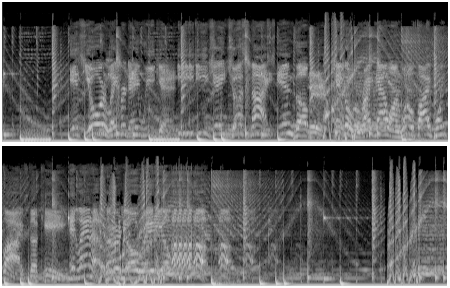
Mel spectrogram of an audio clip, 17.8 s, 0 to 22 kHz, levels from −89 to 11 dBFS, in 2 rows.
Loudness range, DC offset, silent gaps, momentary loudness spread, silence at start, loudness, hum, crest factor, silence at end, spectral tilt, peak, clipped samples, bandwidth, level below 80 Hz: 4 LU; 20%; none; 5 LU; 0 s; -16 LUFS; none; 16 dB; 0 s; -4 dB/octave; 0 dBFS; under 0.1%; 16 kHz; -20 dBFS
